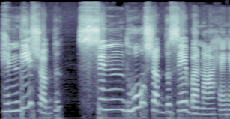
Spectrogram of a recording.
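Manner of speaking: slow, measured note dictation; teacher dictating word by word, unhurried. Shown as a demonstration. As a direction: draw the words out for students writing them down. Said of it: "next note point लिखिए".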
